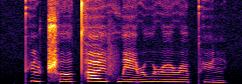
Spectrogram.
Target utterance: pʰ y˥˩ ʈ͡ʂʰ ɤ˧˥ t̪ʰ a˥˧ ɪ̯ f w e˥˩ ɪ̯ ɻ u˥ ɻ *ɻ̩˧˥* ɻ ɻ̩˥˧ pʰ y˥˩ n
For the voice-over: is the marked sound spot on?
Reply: no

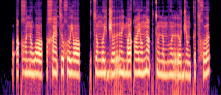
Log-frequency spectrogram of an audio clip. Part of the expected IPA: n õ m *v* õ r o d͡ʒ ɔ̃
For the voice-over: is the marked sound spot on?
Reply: yes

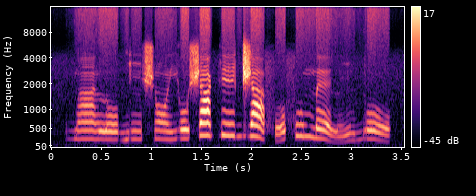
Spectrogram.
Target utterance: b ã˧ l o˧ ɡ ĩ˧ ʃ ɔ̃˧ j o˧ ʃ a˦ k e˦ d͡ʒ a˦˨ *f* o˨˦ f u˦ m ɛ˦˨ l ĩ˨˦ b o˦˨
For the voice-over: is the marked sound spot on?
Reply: yes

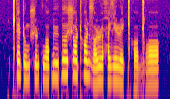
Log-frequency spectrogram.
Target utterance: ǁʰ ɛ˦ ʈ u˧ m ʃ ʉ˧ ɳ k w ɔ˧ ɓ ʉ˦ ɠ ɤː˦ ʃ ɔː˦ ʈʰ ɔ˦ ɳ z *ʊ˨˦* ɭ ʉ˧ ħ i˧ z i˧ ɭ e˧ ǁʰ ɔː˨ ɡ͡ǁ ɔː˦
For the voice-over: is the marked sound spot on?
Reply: no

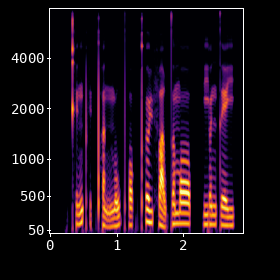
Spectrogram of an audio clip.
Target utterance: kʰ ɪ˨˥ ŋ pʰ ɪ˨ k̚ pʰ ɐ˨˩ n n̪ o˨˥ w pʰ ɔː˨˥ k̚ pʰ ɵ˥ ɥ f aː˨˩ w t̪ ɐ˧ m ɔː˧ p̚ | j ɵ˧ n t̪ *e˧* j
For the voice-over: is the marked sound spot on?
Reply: yes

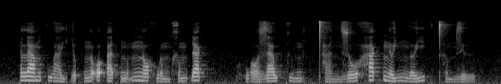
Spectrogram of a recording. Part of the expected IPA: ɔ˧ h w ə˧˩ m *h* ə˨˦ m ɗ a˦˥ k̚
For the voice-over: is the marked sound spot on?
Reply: no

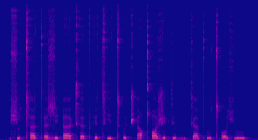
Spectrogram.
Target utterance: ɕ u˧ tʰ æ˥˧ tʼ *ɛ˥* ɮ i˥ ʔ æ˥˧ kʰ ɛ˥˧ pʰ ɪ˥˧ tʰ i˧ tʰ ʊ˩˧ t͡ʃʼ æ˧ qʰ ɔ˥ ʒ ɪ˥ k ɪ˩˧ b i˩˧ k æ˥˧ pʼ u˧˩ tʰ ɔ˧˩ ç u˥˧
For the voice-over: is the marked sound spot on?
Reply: no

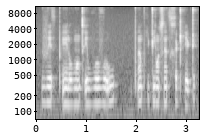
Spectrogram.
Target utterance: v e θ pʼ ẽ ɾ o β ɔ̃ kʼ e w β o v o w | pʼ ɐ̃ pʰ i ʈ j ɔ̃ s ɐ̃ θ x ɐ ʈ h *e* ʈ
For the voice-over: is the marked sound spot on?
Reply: yes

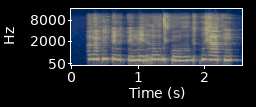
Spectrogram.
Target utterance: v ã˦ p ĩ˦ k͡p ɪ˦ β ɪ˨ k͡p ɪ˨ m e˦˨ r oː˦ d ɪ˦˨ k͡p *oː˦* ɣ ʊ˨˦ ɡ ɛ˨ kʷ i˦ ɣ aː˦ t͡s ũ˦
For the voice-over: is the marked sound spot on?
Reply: no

